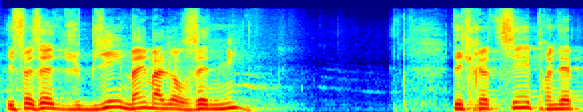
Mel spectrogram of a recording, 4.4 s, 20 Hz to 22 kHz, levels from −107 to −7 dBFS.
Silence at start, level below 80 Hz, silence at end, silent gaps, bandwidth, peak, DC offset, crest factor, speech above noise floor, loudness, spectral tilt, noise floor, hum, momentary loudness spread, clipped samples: 0.05 s; -52 dBFS; 0 s; none; 16 kHz; -2 dBFS; under 0.1%; 18 dB; 54 dB; -18 LUFS; -4.5 dB/octave; -71 dBFS; none; 6 LU; under 0.1%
